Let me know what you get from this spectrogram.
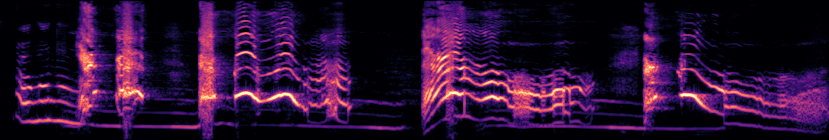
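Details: Pet Chihuahua howling: drawn-out tonal howls sliding slowly downward, broken by sharp yips and barks, with wavering high notes in two long bouts.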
